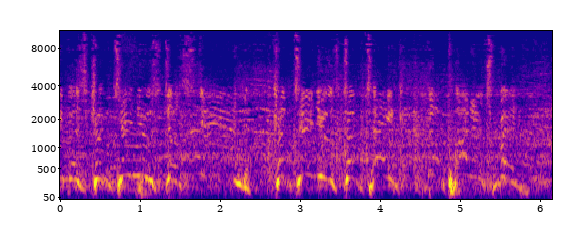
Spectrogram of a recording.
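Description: Arena voices yelling and shouting without clear words during a close-range exchange of punches, scattered with sharp smacks that fit gloves landing.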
